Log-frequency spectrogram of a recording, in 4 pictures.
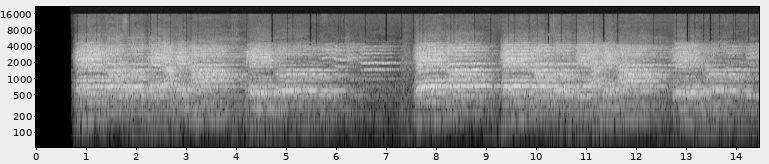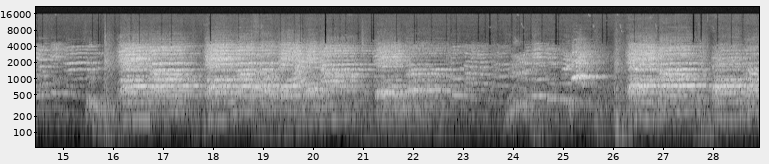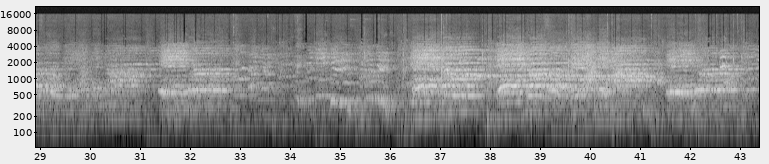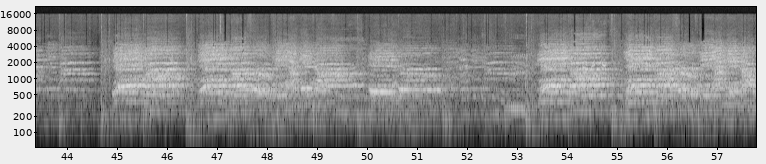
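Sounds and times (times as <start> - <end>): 
Namibian Oshiwambo gospel song: 0.7 - 57.7.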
